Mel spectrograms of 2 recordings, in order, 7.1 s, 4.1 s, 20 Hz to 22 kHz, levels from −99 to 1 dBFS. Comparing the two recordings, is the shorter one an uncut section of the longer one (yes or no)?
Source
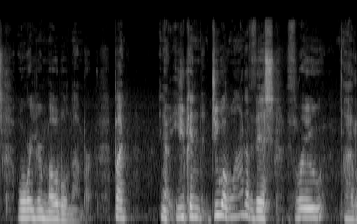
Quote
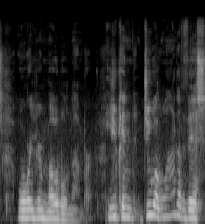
no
